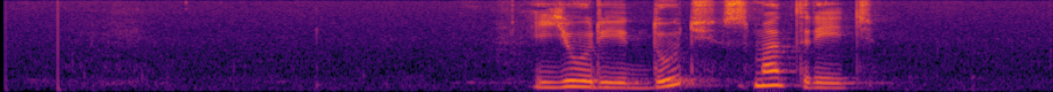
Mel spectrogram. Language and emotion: Russian, neutral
